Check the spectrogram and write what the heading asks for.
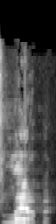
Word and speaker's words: leb: And so there's actually a Hebrew word for heart, and it's leb. L-E-B. Very simple. Any of us can remember that and pronounce that, right? Leb.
